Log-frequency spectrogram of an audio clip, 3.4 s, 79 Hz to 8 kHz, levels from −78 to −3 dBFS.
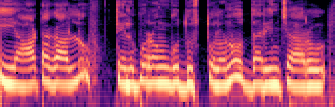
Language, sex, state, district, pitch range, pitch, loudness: Telugu, male, Telangana, Hyderabad, 205-230 Hz, 215 Hz, -12 LUFS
